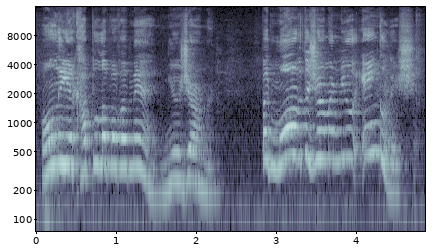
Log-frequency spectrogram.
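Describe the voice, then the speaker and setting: A woman recites in a declamatory readers theater style, phrase by measured phrase. Her voice is high, and the room gives it a noticeable echo. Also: very animated, a little mellow, a little hiss or hum. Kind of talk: dramatic recitation, acting out dialogue. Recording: roomy echo.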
